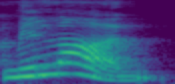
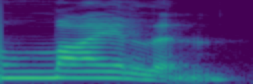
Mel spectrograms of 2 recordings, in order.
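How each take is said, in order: First: The name is pronounced the non-local way. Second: The name is pronounced the local way. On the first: The speaker calls it wrong. "not Milan" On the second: The speaker calls it right. "One we call Milan"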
